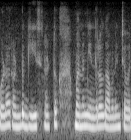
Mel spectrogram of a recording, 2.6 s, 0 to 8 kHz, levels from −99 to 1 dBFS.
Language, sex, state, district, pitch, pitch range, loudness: Telugu, female, Telangana, Nalgonda, 200 Hz, 195-210 Hz, -14 LUFS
